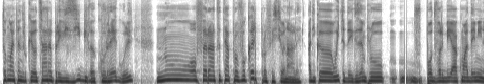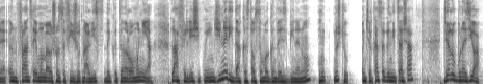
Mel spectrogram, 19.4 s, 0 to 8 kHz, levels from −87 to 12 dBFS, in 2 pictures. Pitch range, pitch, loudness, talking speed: 115-145 Hz, 125 Hz, -14 LUFS, 175 wpm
